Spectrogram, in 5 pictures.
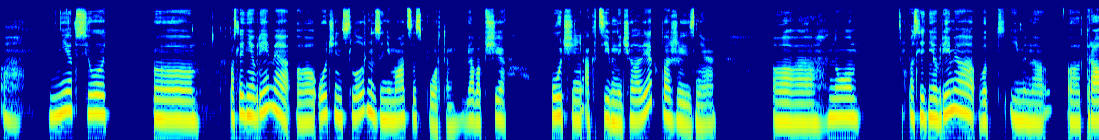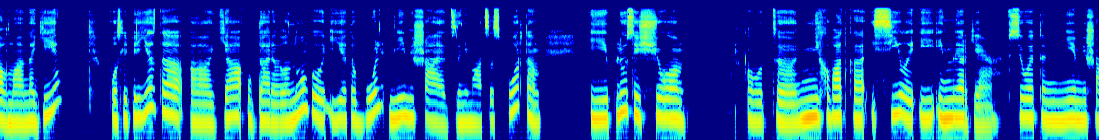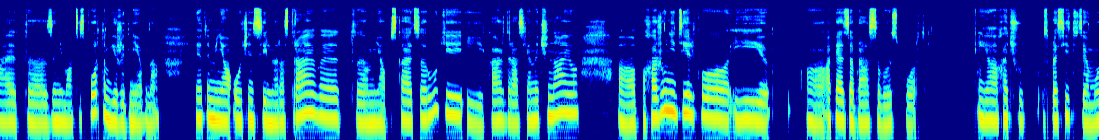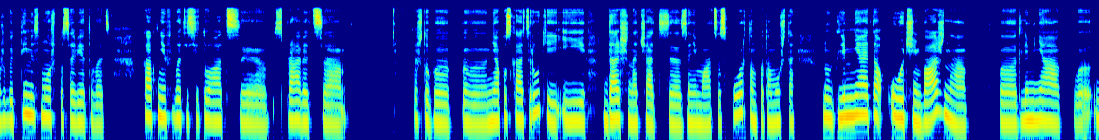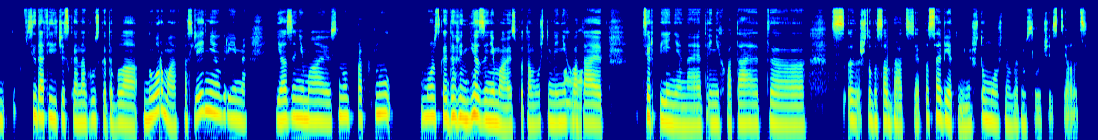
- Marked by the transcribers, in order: tapping; stressed: "очень"; other noise; other background noise
- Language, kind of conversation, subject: Russian, advice, Как постоянная боль или травма мешает вам регулярно заниматься спортом?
